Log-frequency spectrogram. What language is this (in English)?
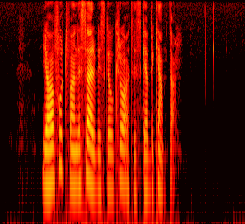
Swedish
